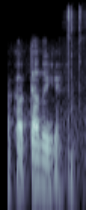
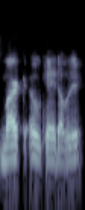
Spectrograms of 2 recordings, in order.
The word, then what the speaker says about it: Mark OKW: Mark Hock W. Please come on stage. Good day, sir. Hello, yeah, it's my initials, so it's Mark OKW.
